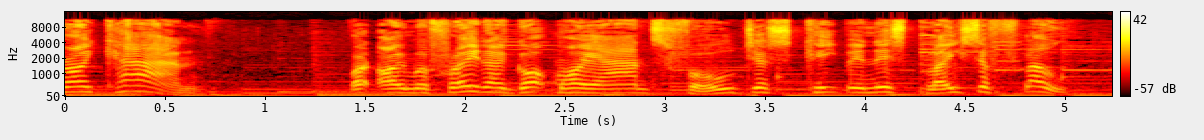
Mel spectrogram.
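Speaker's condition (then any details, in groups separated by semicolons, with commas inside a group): No condition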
